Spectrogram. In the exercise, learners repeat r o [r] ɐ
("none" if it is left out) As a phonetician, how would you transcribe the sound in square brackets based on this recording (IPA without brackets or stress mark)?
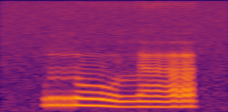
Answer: l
